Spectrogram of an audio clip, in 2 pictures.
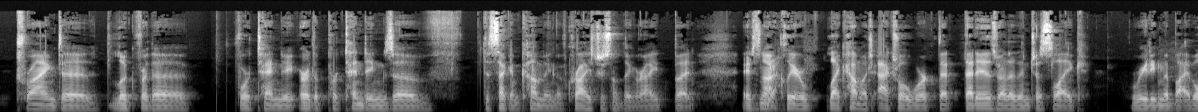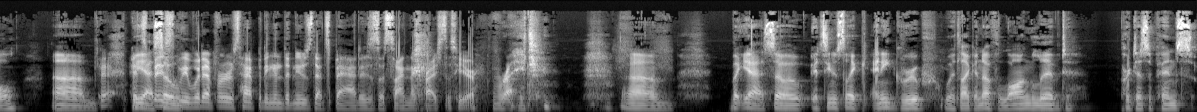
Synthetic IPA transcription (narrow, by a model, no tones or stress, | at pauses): tʰɹ̥aɪɪ̃ŋtʰɨlʊkfə˞ðə | fə˞tʰɛ̃ndɪ̃ŋʔə˞ðəpʰɹ̥ɨtʰɛ̃ndɪ̃ŋzʌv | ðɨsɛkɨ̃nkʰʌmɪ̃ŋʌv̥kʰɹ̥aɪstə˞sʌ̃mθɪ̃ŋɹaɪt̚b̥ʌɾʔɨtsnətkʰl̥ɪɹlaɪkhaʊmʌt͡ʃæ̰k̚t͡ʃul̩ˠwɜ˞k̚ðɨt̪̚ðɨɾɪzɹæðə˞ðɨ̃nd͡ʒʌstˡlaɪk | ɹiɾɪ̃ŋðɨbaɪbl̩ˠ | ʔʌ̃mb̥ʌtjæbeɪsosʊɪkliwʌɾɛvə˞z̥hæpnɪ̃ŋɨ̃nðɨnʉzðɨtsb̥æɾɨzɨsãɪ̃nðɨt̚kʰɹ̥aɪstɨz̥hḭɹɹaɪt̚ | ʌ̃m | b̥ʌt̚jæsoʊɨtsĩmzlaɪkʰɛñiɡɹʉpwɪð̥laɪkɨnʌflɔ̃ŋlɪvd | pʰɑɹtʰɪsəpʰɨ̃nts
